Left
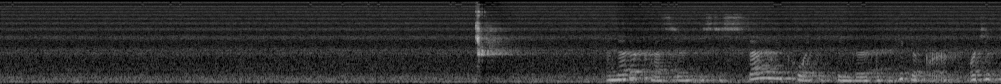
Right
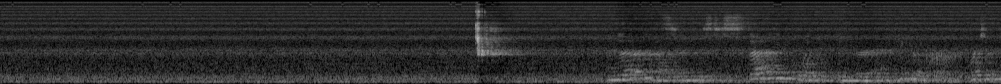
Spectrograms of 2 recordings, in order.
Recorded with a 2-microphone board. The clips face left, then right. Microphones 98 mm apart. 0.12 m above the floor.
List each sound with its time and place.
4.8 s a splash: 35° left (ahead or behind), 3.5 m
6.1 s a woman speaking: 40° left (ahead or behind), 6 m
